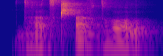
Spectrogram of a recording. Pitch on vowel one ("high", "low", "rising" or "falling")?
rising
